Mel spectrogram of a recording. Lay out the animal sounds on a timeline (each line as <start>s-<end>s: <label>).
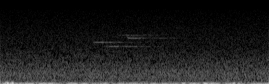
0.7s-2.1s: Wood Thrush (Hylocichla mustelina)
